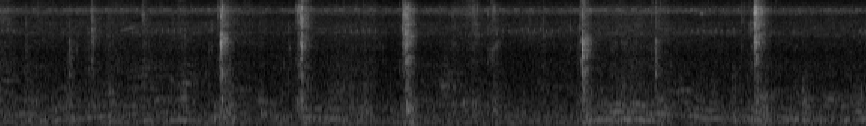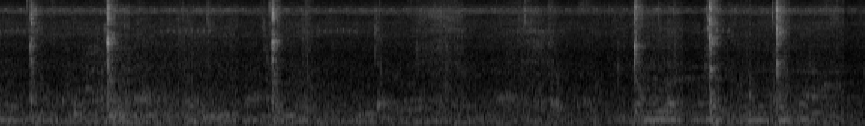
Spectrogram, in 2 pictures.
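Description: Close-miked open-mouthed chewing of rice and mutton curry: irregular sharp wet mouth clicks and smacks, roughly one a second, over a faint low murmur.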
